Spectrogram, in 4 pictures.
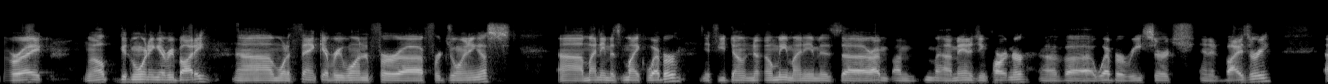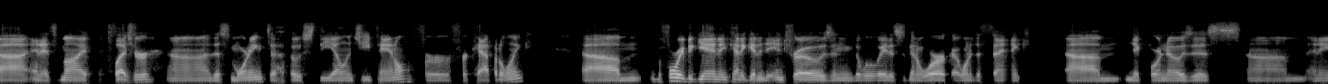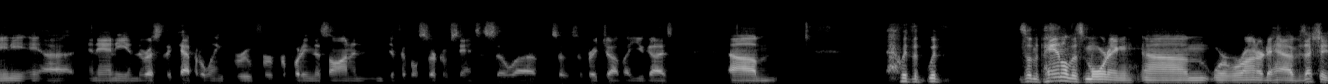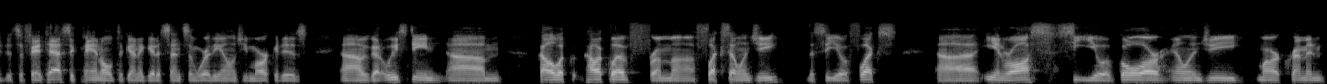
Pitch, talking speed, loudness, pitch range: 100 Hz, 195 wpm, -26 LUFS, 95-110 Hz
